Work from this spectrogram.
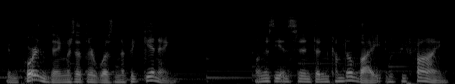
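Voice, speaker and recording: A man reads visual novel narration aloud in a quick voice of middling pitch. He hosts a gaming playthrough, slipping in brief remarks of his own, with game music behind him. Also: lively intonation. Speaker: gaming channel host doing a playthrough. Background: visual novel background music.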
